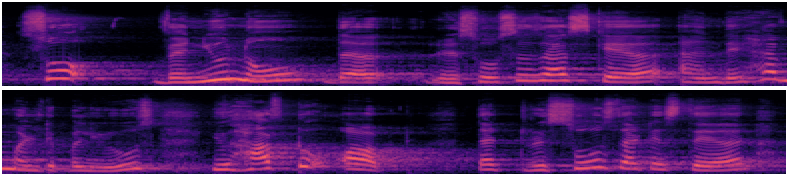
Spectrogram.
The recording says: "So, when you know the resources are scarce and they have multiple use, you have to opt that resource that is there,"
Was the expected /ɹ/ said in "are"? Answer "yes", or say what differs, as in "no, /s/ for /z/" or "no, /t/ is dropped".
yes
